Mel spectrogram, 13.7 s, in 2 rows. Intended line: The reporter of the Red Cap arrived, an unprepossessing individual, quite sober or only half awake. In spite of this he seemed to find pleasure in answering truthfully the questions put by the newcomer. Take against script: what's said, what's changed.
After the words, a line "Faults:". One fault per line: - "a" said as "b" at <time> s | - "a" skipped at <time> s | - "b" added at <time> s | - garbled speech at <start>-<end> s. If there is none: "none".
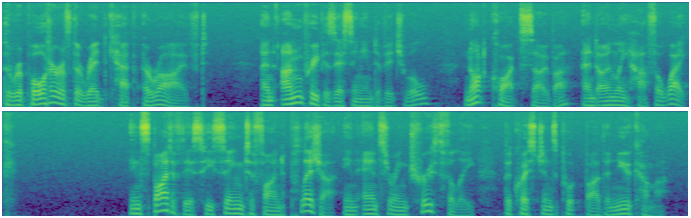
The reporter of the Red Cap arrived, an unprepossessing individual, not quite sober and only half awake. In spite of this he seemed to find pleasure in answering truthfully the questions put by the newcomer.
Faults:
- "not" added at 4.6 s
- "or" said as "and" at 5.8 s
